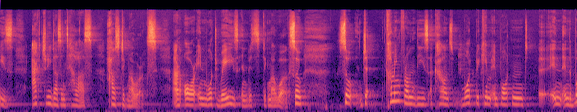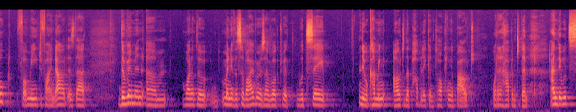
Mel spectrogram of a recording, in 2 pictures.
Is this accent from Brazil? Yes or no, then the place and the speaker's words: no; India; I grew up in India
